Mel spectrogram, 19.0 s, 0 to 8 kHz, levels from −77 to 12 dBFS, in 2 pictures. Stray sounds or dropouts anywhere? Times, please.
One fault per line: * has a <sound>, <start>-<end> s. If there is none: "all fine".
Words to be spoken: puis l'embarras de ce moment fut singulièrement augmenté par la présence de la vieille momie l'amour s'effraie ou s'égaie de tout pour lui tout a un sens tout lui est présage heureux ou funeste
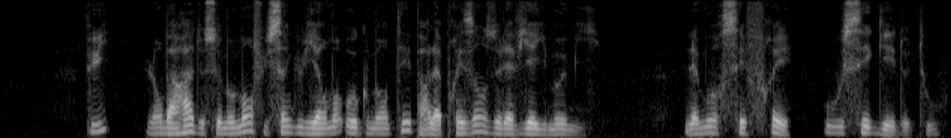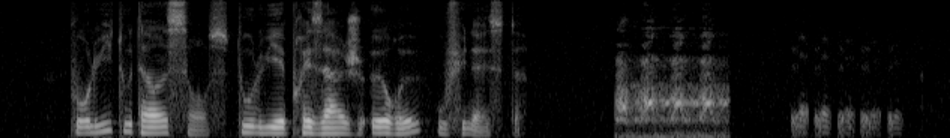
* has a bark, 15.7-16.8 s
* has a laugh, 17.4-18.6 s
